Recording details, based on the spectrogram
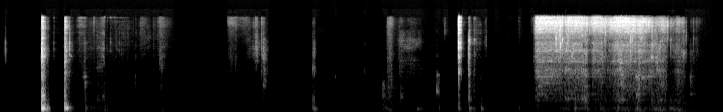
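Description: A few sharp clinks and taps of brushes and jars at a sink, then a tap opens and water runs loudly into the basin for about two seconds while paint brushes are rinsed.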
